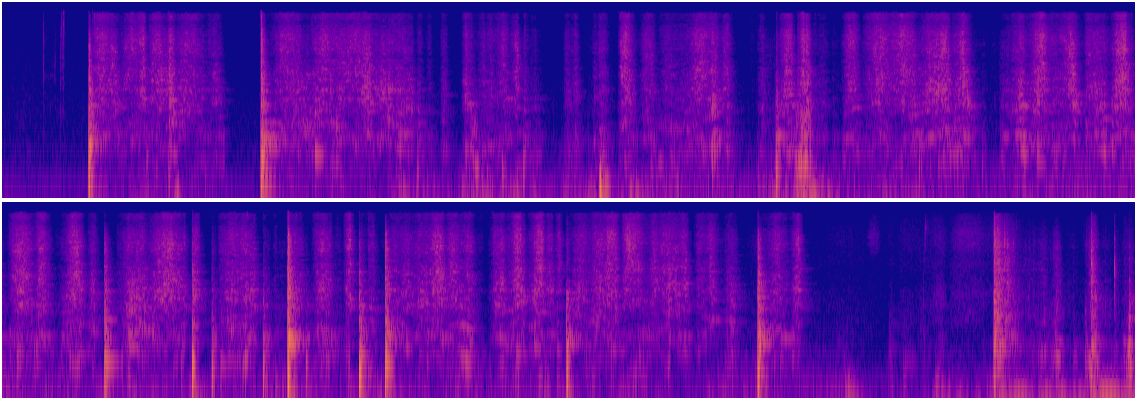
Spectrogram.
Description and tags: rubbing a marker over the lid to a cookie tin to make a swirling metal scraping noise.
